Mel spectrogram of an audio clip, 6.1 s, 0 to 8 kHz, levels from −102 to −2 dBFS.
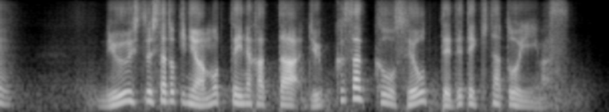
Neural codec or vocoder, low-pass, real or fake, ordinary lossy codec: codec, 16 kHz, about 1 kbps, DyCAST, with the encoder's durations; none; fake; none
